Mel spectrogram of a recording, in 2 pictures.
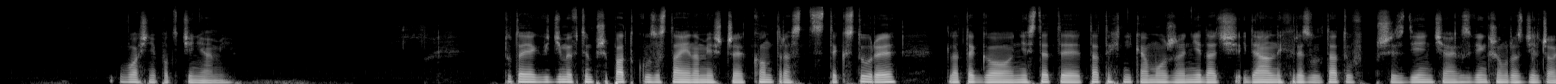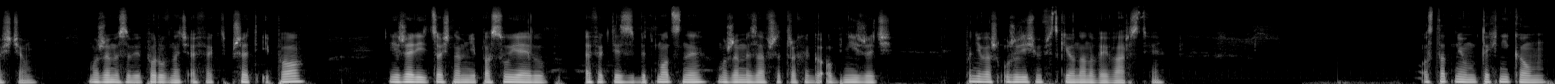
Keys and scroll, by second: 14.4 z, 15.2 space, 26.9 z.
